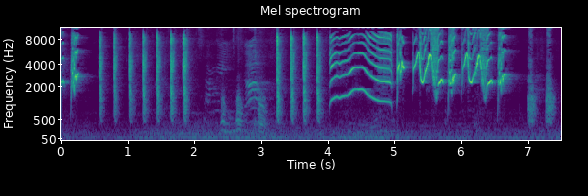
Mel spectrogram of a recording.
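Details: Javan myna chattering song from birds kept in a group, played to coax quiet, lazy birds into singing: dry clicking notes, then a long arched whistle and rapid looping whistled phrases followed by harsh chatter.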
